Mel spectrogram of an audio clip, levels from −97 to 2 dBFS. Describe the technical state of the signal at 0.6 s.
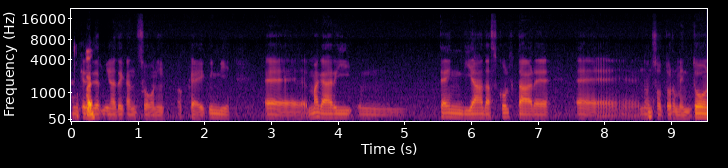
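At 0.6 s the speech is just coming back from a brief dip: from 0.45 to 0.59 s it sinks by a few decibels, around 5 dB at worst. This is speech suppressed in double talk, likely an echo canceller turning down the talker's voice along with the loudspeaker echo while both talk.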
